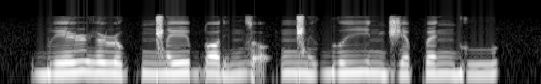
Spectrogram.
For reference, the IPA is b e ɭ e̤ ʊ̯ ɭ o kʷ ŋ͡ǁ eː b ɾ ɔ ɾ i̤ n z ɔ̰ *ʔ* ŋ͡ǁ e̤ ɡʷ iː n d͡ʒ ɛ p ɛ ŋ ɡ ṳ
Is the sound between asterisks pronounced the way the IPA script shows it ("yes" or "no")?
yes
